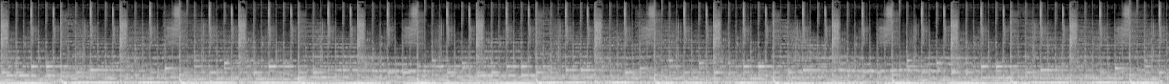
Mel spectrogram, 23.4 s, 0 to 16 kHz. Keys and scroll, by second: 15.6 space, 21.5 ctrl+alt+z.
